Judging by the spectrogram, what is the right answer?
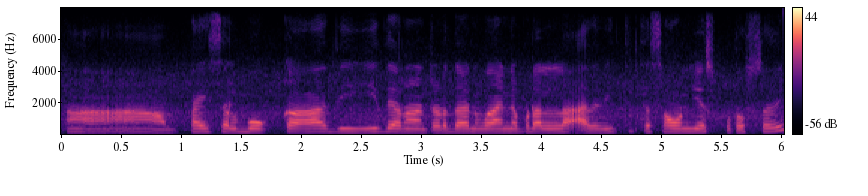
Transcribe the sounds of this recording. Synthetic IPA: pɐjsɐlbokːɐɐd̪iːd̪ɐnɐɳʈaːɽud̪aːniʋaːɾinɐp̬ːuɽɐlːa̰ːʔɐ̰ʋiʋit̪int̪ɐsɐwɳɖt͡ʃe̞ːsu̥kuːʈɔst̪ɐd̪i

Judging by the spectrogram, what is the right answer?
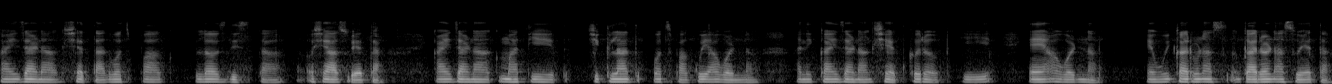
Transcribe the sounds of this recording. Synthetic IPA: kãid͡zaɽ̃ãkɕɛt̪ãt̪ʋət͡spak | ləsd̪ist̪aə̰ɕɛ̃əsṵ̃jɛt̪akãjd͡zaɽ̃akmat̪iet̪t͡ɕiklãt̪ʋət͡spakũjaʋəɽnaːɽikãjd͡zaɽ̃ãkɕɛt̪kəɾəkhiɦɛ̃aʋəɽna | ɦẽũjkaɾuːɳakaɾəɳasũjɛt̪a

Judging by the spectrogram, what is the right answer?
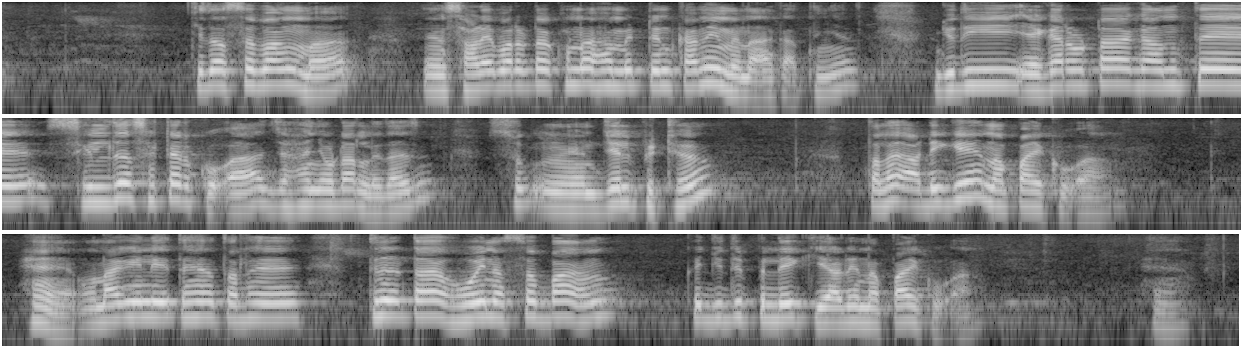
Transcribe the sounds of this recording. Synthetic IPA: t͡ʃit̪aʔsɛbaŋmaʔ | saɽɛbaɾɔʈakʰɔnaɦamit̪̚ʈɛnkamimɛnaʔakaʔt̪ɛɲad͡ʒud̪iɛɡaɾɔʈaɡant̪ɛsild̪əsɛʈɛɾkɔʔad͡ʒaɦaɲɔɖaɾlɛd̪a | d͡ʒɛlpiʈʰə | t̪alɛəɖiɡɛnapajkɔʔa | hɛ̃ɔnaɡiɲlɛt̪ɛɦɛ̃t̪alɛt̪inəʔ̚ʈaɦojnasɛbaŋ | kəc̚ˀd͡ʒud̪ipɛləjkijaːɖinapajkɔ̰ʔa̰ | hɛ̃

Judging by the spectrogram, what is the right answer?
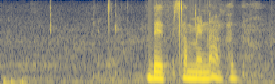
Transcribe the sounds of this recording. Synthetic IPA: bɛpsamɛnaʔkad̪a

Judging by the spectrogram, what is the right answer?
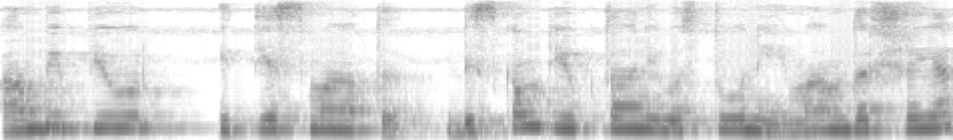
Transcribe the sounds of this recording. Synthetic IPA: aːmbipjuːɾit̪jɐsmaːt̪ɖiskɐwuɳʈjukt̪aːniʋɐst̪uːnimaːmd̪ɐɾʃɐjɐ

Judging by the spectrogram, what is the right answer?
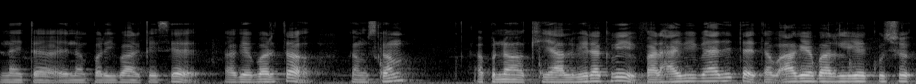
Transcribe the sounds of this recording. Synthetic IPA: nəjt̪əḛnapəɾibaɾkəjse | əɡebəɾt̪ə | kəmse̥kəm | ə̰pnakʰijalbʱiɾəkʰbipəɽ̤ɦajbʱibʱɛd͡ʒet̪ət̪əbaɡebəɾliekut͡ʃʰ

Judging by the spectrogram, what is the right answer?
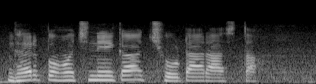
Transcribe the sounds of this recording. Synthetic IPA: ɡʱɐɾpɐɦʊ̃t͡ʃnekat͡ʃʰoːʈaɾaːst̪a

